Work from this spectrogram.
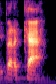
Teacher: So you will hear Italians say perché because they're from Milan and that's how they say perché. They just open all the E.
